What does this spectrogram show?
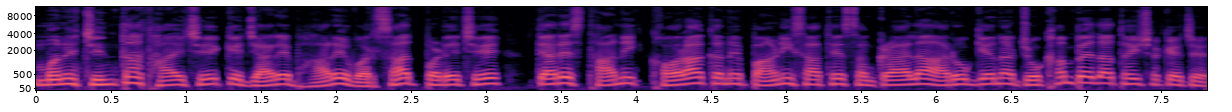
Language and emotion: Gujarati, fearful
